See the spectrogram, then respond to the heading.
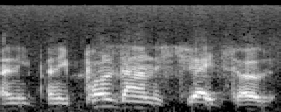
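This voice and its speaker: An actor with an American accent playing a halting, eager, streetwise informant with a husky voice in a 1960s radio drama. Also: male voice, medium pitch, close to an everyday voice. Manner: hesitant, rambling, colloquial streetwise speech. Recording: muffled old radio broadcast recording.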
